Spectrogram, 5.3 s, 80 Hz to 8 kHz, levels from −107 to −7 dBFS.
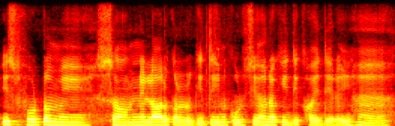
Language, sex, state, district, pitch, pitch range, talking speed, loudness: Hindi, male, Uttar Pradesh, Shamli, 165 Hz, 160-175 Hz, 160 wpm, -18 LUFS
